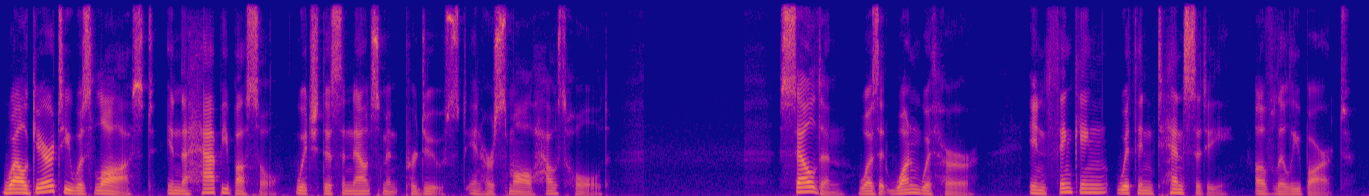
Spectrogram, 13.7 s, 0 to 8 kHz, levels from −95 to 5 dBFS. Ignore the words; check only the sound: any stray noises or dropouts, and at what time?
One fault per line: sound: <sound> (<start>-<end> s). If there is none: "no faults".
no faults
